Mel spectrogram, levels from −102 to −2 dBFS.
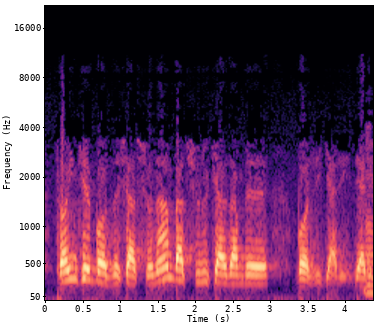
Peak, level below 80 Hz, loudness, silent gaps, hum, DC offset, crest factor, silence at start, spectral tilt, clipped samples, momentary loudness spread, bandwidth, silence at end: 0 dBFS; -58 dBFS; -15 LUFS; none; none; under 0.1%; 14 dB; 0.2 s; -9 dB/octave; under 0.1%; 12 LU; 4.3 kHz; 0 s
